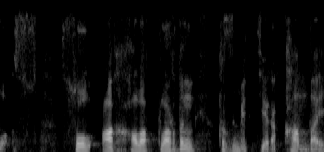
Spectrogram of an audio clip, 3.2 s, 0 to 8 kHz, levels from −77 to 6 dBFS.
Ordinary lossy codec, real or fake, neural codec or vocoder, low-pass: Opus, 16 kbps; fake; vocoder, 22.05 kHz, 80 mel bands, HiFi-GAN; 7.2 kHz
